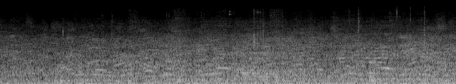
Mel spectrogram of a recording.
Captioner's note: crowd talking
